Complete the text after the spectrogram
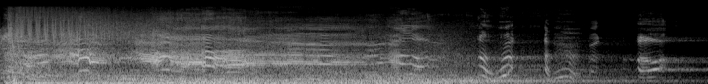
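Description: A loud energy blast roars and slowly fades.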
